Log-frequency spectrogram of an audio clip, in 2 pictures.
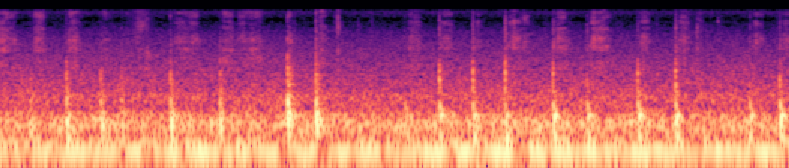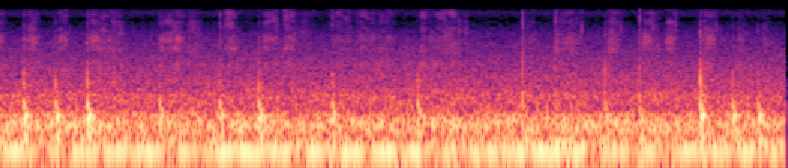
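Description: Faint, irregular light taps and scratches, a few each second, from hands working at something just below the camera, over a low steady hum.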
